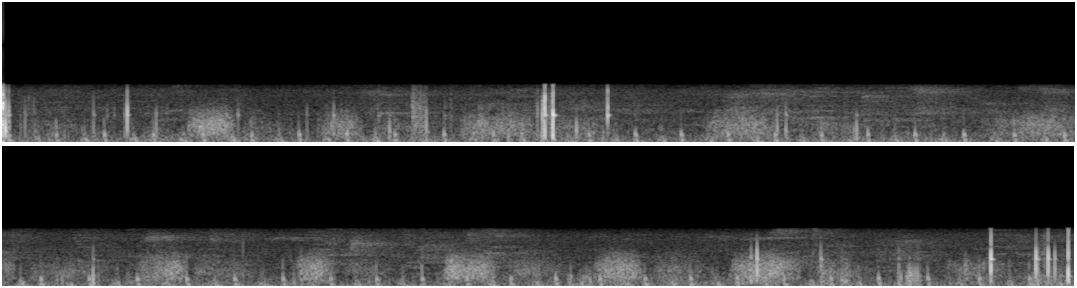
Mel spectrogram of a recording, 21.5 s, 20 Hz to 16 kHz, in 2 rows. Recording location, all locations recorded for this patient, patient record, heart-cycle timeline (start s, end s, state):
aortic valve (AV)
aortic valve (AV)+pulmonary valve (PV)+tricuspid valve (TV)+mitral valve (MV)
#Age: Child
#Sex: Male
#Height: 127.0 cm
#Weight: 36.3 kg
#Pregnancy status: False
#Murmur: Absent
#Murmur locations: nan
#Most audible location: nan
#Systolic murmur timing: nan
#Systolic murmur shape: nan
#Systolic murmur grading: nan
#Systolic murmur pitch: nan
#Systolic murmur quality: nan
#Diastolic murmur timing: nan
#Diastolic murmur shape: nan
#Diastolic murmur grading: nan
#Diastolic murmur pitch: nan
#Diastolic murmur quality: nan
#Outcome: Abnormal
#Campaign: 2014 screening campaign
0.00	8.75	unannotated
8.75	8.92	diastole
8.92	9.00	S1
9.00	9.12	systole
9.12	9.18	S2
9.18	9.38	diastole
9.38	9.48	S1
9.48	9.60	systole
9.60	9.70	S2
9.70	9.90	diastole
9.90	10.00	S1
10.00	10.10	systole
10.10	10.20	S2
10.20	10.42	diastole
10.42	10.50	S1
10.50	10.61	systole
10.61	10.70	S2
10.70	10.90	diastole
10.90	10.98	S1
10.98	11.10	systole
11.10	11.20	S2
11.20	11.38	diastole
11.38	11.46	S1
11.46	11.60	systole
11.60	11.70	S2
11.70	11.88	diastole
11.88	21.46	unannotated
